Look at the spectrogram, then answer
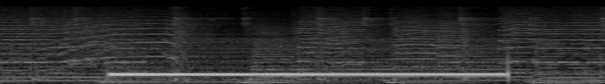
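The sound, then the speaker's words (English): A telephone ringback tone sounds once as a radio morning show places a call to a woman: a steady, loud electronic hum lasting about two seconds, with soft background music underneath and no talking. “we're gonna call up Chandler here. We're going to get her on the phone.”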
